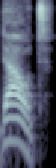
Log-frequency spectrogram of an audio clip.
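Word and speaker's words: doubt: এরপর দেখেন ডি ও ইউ বিটি ডাউট।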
